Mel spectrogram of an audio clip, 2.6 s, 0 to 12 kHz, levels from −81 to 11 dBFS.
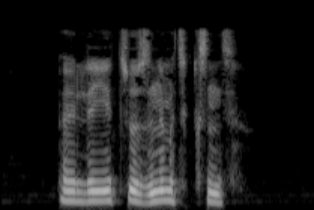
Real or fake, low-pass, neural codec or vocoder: real; 7.2 kHz; none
